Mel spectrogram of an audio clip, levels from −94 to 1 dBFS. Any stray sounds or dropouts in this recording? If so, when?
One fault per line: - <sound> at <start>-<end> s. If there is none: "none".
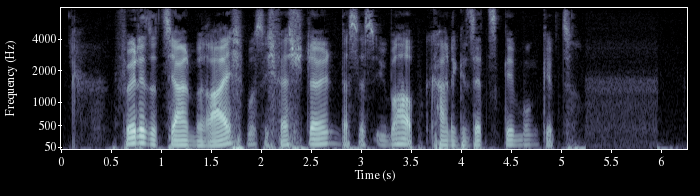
none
